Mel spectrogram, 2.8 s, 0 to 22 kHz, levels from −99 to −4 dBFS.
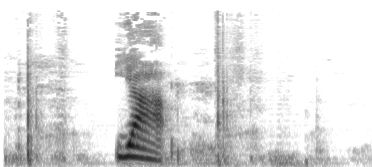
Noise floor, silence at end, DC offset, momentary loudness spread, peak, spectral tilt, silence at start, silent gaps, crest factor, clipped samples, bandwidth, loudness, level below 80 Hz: -61 dBFS; 1.15 s; under 0.1%; 27 LU; -6 dBFS; -6 dB/octave; 0.2 s; none; 22 dB; under 0.1%; 16.5 kHz; -21 LUFS; -66 dBFS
